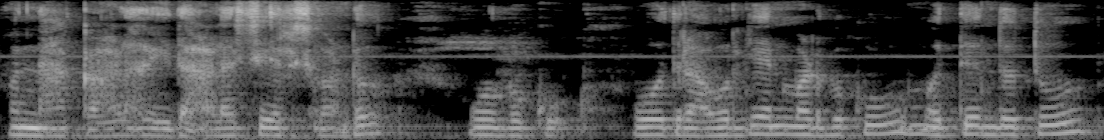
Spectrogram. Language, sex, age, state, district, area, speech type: Kannada, female, 60+, Karnataka, Mysore, rural, spontaneous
